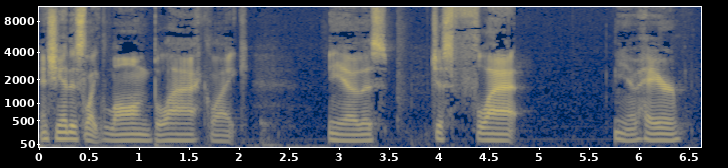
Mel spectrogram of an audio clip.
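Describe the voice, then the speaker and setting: With an American accent, a man talks in a flat monotone at a very slow pace, leaving long, frequent pauses. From North Carolina. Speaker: illustrator. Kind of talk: casual chat. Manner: halting.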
